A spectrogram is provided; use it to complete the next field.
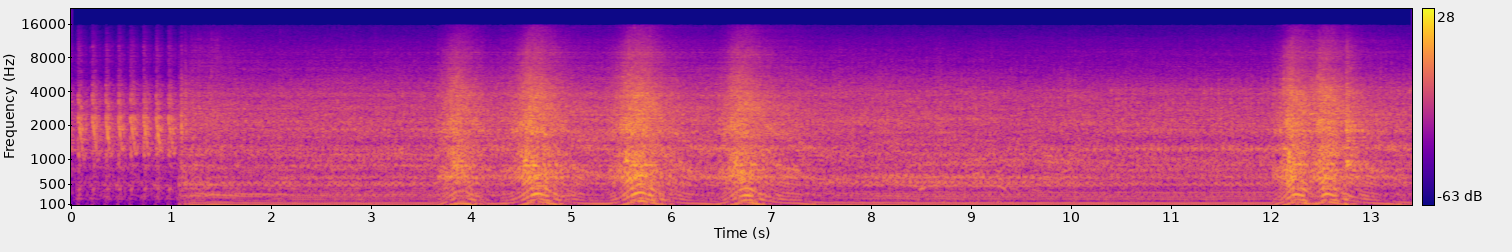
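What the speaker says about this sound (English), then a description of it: "Let's give it a quick start up." A 2015 MV Agusta Turismo Veloce 800 motorcycle with 7652 miles fires up after a brief starter crank, then settles into a steady idle broken by four sharp throttle revs and a final pair of blips, close and loud.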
